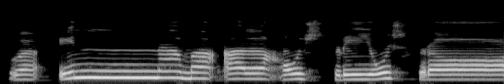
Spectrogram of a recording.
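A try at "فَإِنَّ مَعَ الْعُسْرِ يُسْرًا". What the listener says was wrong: Bukan wa'in tapi fa. Fa inna fa inna ma'al fa inna ma'al ya fa in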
